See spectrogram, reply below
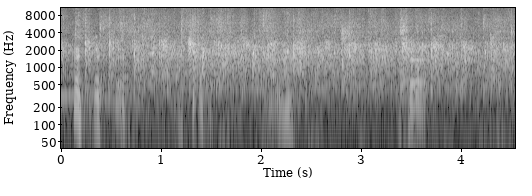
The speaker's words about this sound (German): You don't want to clap.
